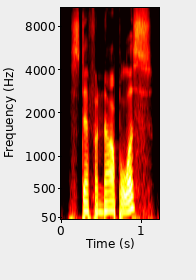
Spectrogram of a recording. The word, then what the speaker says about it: Stephanopoulos: the ABC debate so that Clinton operative George Stephanopoulos there's the correct pronunciation can run cover for her well to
